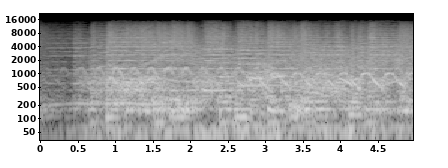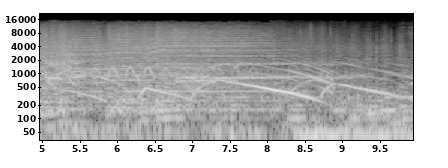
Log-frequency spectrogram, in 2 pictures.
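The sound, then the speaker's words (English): Blaring sirens from a convoy of police patrol cars sweeping through city streets. Several wailing tones overlap and rise and fall continuously, staying loud and steady throughout. “A convoy of patrol cars sweeps through the city streets, with sirens blaring, and comes to a halt in a cluster.”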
